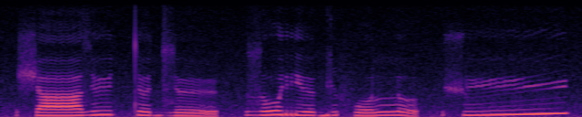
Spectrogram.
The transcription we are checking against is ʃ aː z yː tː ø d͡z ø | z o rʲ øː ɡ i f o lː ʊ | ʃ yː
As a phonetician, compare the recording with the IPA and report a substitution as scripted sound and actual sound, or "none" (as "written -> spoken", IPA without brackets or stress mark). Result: none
